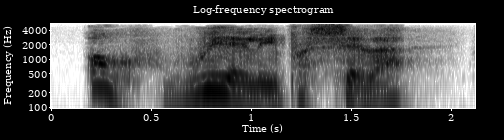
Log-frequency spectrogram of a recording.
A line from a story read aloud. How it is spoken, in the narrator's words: cried Nancy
